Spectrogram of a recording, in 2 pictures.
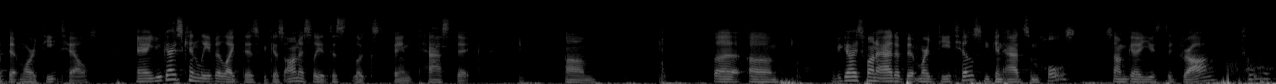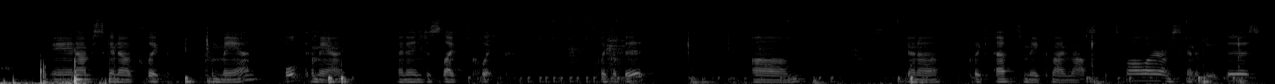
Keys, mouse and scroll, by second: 2.6 click, 3.5-5.7 middle drag, 5.7-8.2 drag, 8.2-8.7 scroll up 3, 8.7-17.5 middle drag, 17.5-19.8 drag, 19.8 f, 21.1 click, 22.1-23.7 middle drag, 24.1 click, 24.9 middle click.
